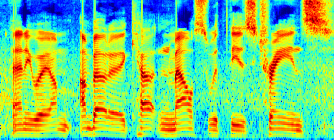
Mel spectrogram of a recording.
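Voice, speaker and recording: A man's medium-pitched voice at a moderate pace, flat and monotone, over noticeable background noise. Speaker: travel vlogger. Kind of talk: vlog narration. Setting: outdoors. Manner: casual.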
